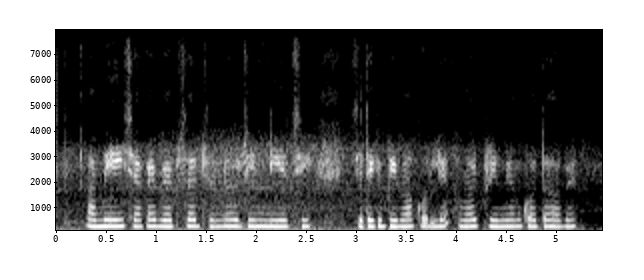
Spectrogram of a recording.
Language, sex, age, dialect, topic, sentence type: Bengali, female, 18-24, Northern/Varendri, banking, question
